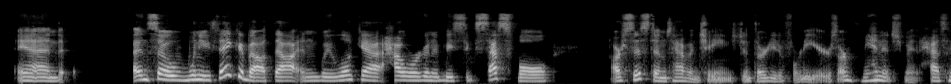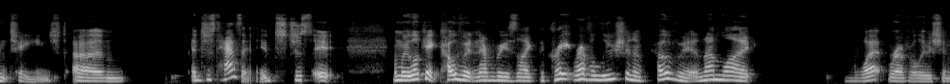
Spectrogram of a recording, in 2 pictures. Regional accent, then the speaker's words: Cass County, Southwest Michigan, United States; I grew up in Southwest Michigan on a mixed crop and swine operation

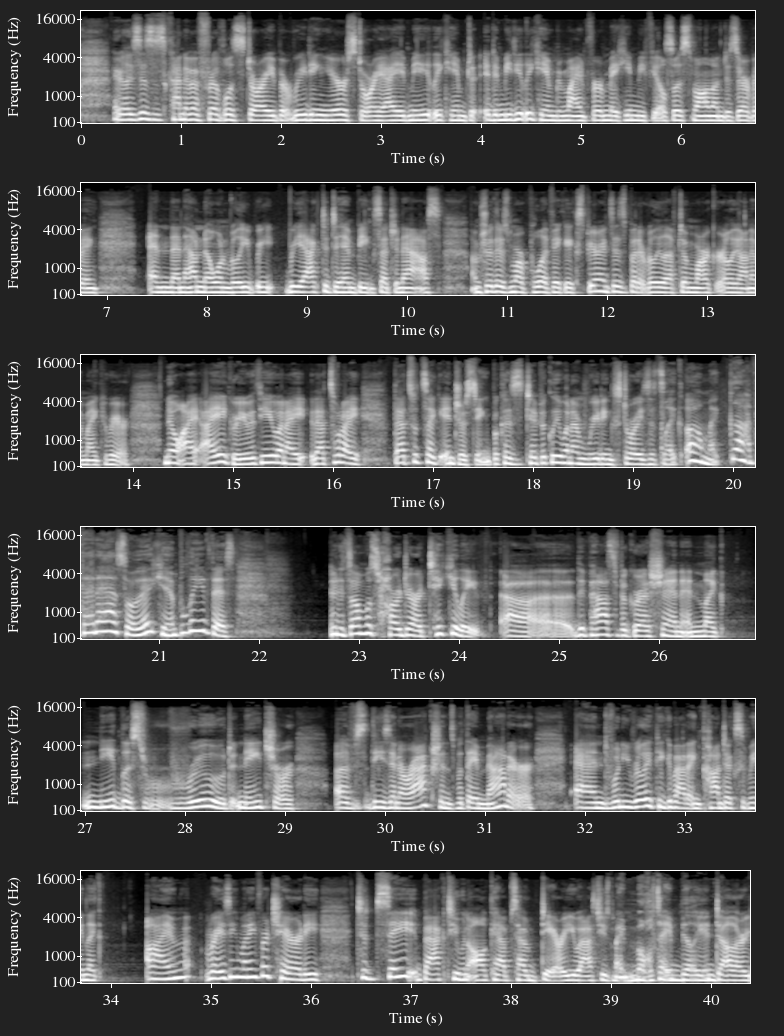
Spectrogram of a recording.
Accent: Annapolis, Maryland, United States; Another note, I grew up in Annapolis, Maryland, acutely acquainted with boats, yachts, and their value, generally treating sailing with reverence because it was all over my city.

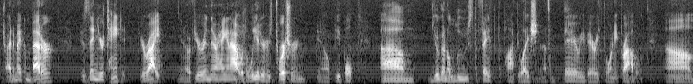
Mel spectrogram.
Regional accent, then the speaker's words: SeaTac, Washington, United States; I grew up in SeaTac in South King County

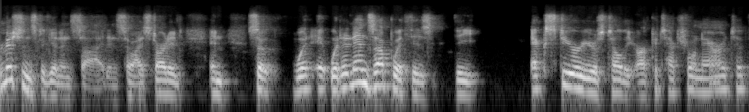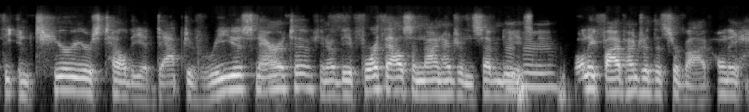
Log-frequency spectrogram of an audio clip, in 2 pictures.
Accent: the South, United States; First of all, the thing to me, as a Southerner, the essence of Kristen Berry's work is this idea that there is history in the this vernacular language of the rural Southern landscape.

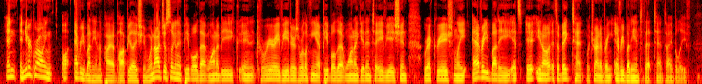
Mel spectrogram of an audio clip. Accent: New Jersey, United States; now in Florida, United States; where I grew up in New Jersey

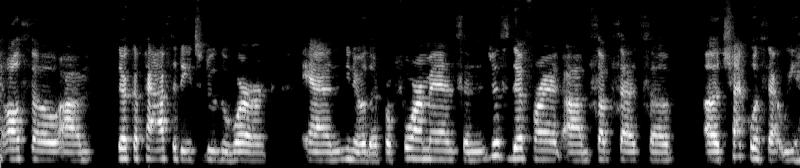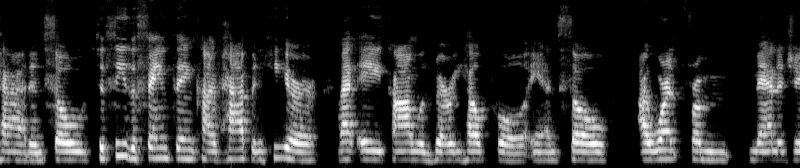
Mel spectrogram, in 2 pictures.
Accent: New York City, New York, United States; I am from the Bronx. I'm from the Northeast Bronx.

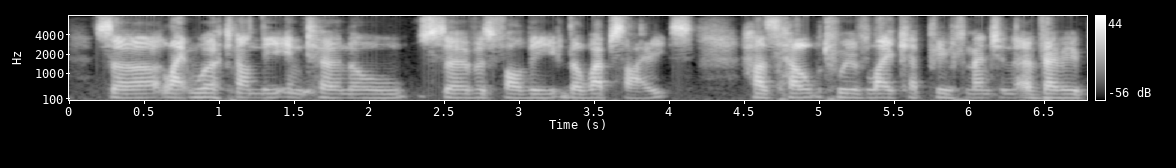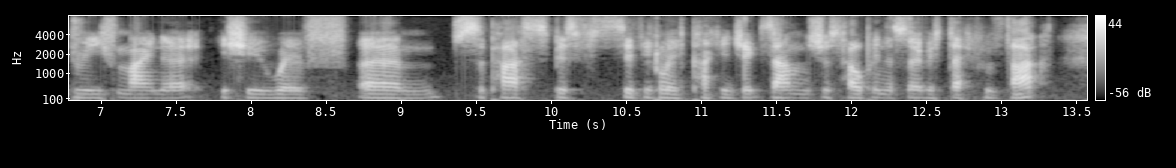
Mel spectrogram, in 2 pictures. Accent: Keighley, Yorkshire and the Humber, United Kingdom; I born and raised in Keighley

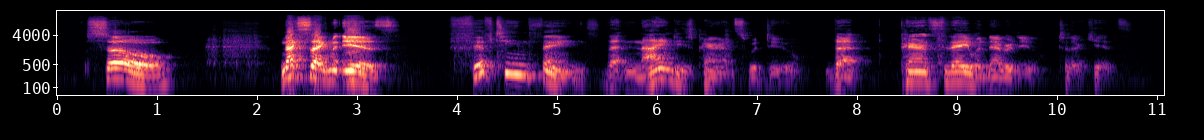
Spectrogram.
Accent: North Carolina, United States; I'm from North Carolina

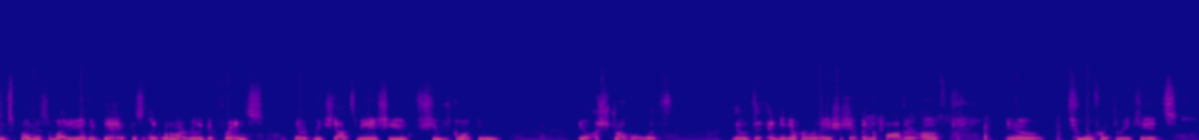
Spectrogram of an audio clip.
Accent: New York City, New York, United States; growing up in Brooklyn. Growing up in hood-ass Brooklyn

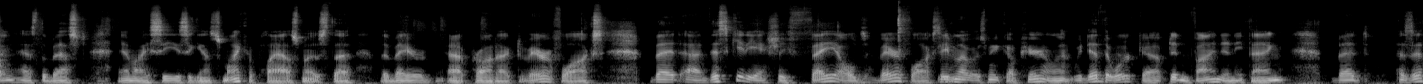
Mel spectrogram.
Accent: Oklahoma, United States; I'm from Oklahoma

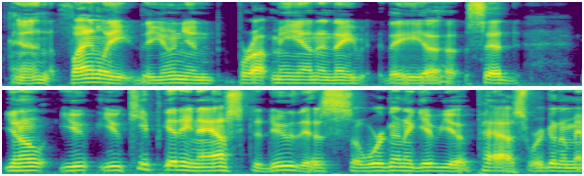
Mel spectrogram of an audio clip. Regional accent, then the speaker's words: Hollywood, California, United States; born there; I was born in Hollywood, California.

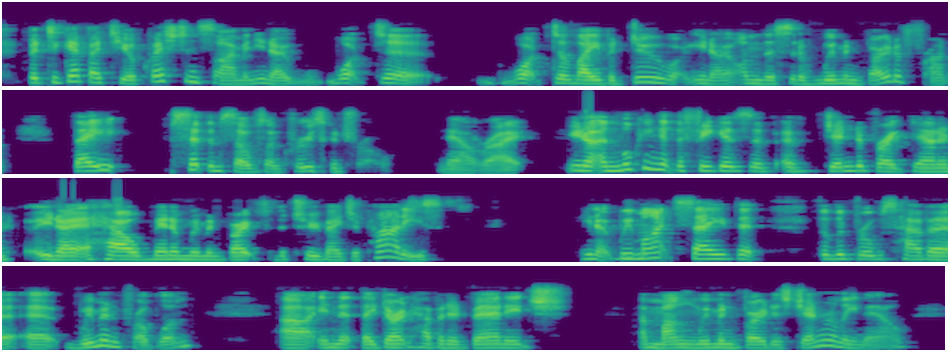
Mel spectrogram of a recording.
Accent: Berwick, Victoria, Australia; I'm from Berwick

